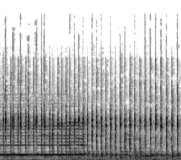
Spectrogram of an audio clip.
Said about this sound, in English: Ready to spin the wheel? Spin it!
